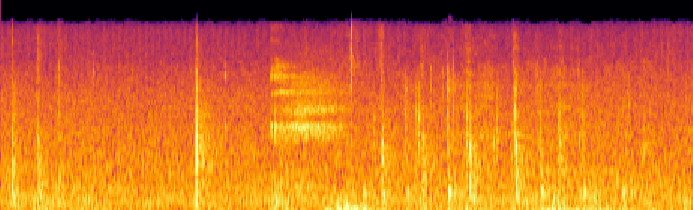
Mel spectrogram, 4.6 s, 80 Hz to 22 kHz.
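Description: Steel gib and saddle parts of a Burke #4 horizontal milling machine handled by hand: a sharp metallic click about a second in, then a brief scrape and a run of small clicks and taps as the gib is worked in its dovetail.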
